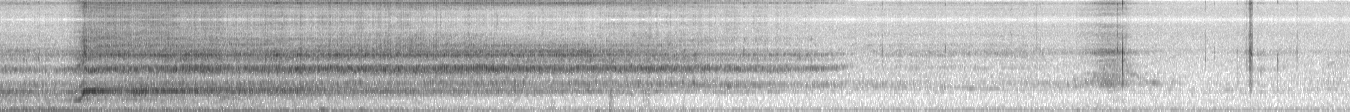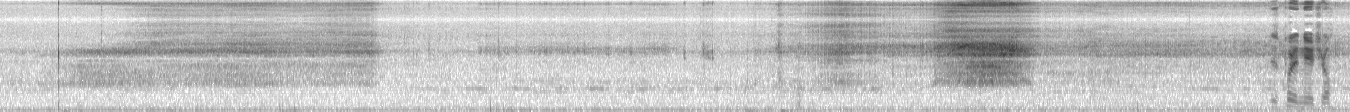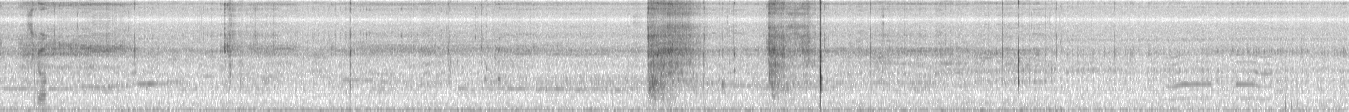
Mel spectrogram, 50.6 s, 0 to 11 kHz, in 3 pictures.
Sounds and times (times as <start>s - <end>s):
Motorboat, speedboat: 0.0s - 14.6s, 16.8s - 50.6s.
